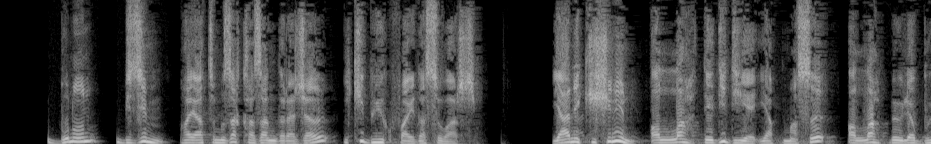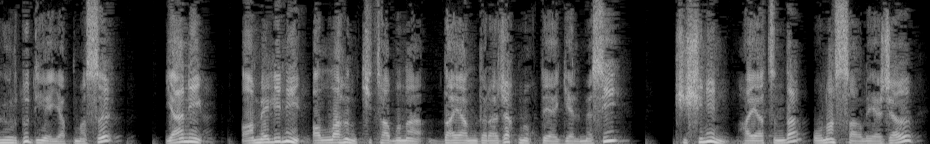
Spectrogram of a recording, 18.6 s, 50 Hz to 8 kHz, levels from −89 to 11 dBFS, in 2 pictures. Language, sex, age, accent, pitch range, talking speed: Turkish, male, 50-69, native, 125-190 Hz, 95 wpm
